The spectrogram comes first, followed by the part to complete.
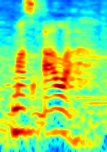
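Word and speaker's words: مسألة: ujungnya adalah Ta marbutoh masalatun kalau diwakafkan berarti bacanya masalah diserap ke bahasa Indonesia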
